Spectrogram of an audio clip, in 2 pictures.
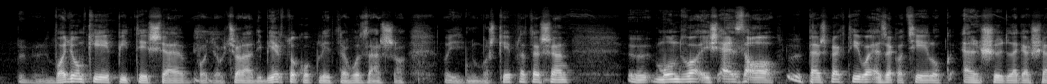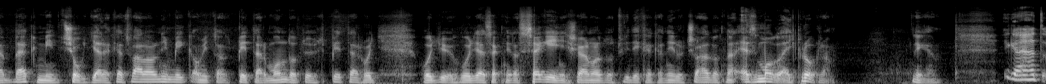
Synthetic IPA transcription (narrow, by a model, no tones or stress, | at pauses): vɒɟo̞ŋkieːpiːt̪eːʃɛvɒɟɒt͡ʃɒlaːd̪ibirt̪o̞ko̞kleːt̪rɛɦo̞zaːʃɒoiːɟmo̞ʃt̪keːplɛt̪ɛʃɛn | mo̞nd̪ʋɒeːʃɛzɒpɛrʃpɛkt̪iːvɒɛzɛkɒt̪seːlo̞kɛlʃøːd̪lɛɡɛʃɛbːɛkmint̪ʃo̞kɟɛɾɛkɛt̪ʋaːlɒlnimiːɡɒmit̪ɒpeːt̪ɛrmo̞nd̪o̞t̪ːøːpeːt̪ɛrho̞ɟho̞ɟɦo̞ɟɛzɛkneːlɒsɛɡeːɲeːʃɛlmɒɾɒd̪o̞t̪ːʋid̪eːkɛkɛneːløːt͡ʃɒlaːd̪o̞knaːlɛzmɒɡɒɛcpro̞ɡrɒ̰m | iɡɛniɡɛnhat̪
